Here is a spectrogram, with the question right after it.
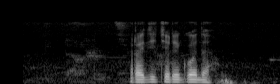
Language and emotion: Russian, neutral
